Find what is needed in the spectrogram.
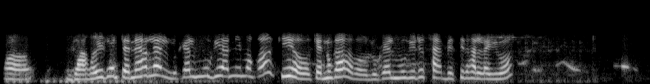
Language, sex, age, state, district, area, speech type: Assamese, female, 30-45, Assam, Dhemaji, rural, conversation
